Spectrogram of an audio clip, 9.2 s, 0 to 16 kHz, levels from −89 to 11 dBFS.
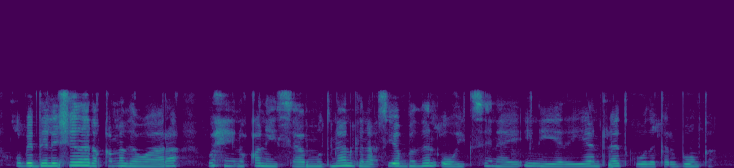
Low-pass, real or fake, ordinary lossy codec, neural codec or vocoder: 7.2 kHz; real; none; none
